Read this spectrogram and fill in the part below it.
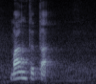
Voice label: "Hmantɨta" puno, Ishir Chamacoco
